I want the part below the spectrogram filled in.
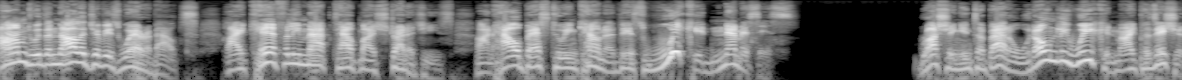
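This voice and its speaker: At a moderate pace and middle pitch, a cartoonish character voice takes on a theatrical tone in a very clean recording with a silent background. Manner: boastful, theatrical.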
